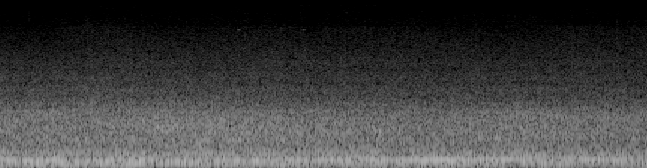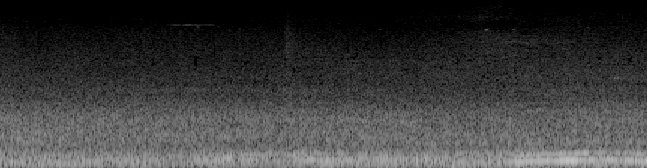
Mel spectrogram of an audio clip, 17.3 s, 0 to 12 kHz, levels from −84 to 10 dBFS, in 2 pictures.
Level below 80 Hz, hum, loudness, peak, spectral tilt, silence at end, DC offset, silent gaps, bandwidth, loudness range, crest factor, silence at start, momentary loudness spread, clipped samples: -32 dBFS; none; -26 LUFS; -10 dBFS; -9 dB/octave; 0 s; under 0.1%; none; 7.4 kHz; 4 LU; 14 dB; 0 s; 6 LU; under 0.1%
